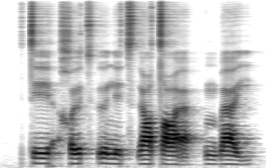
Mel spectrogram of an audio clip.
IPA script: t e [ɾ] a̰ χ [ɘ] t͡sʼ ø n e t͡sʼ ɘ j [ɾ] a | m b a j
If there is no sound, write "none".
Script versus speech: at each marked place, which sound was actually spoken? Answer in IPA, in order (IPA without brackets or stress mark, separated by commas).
ɾ, ø, tˤ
